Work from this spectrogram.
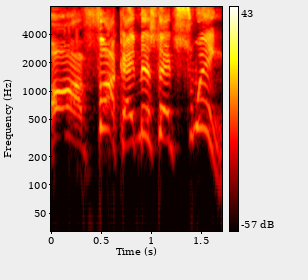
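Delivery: very high-pitched screaming outburst. Explaining microphone placement to viewers, demonstrating screaming at the game. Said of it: "if I scream at the game like".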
